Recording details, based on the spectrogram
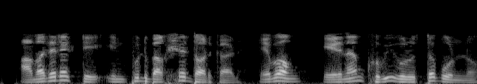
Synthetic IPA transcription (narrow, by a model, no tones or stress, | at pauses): a̰mad̪eɾek̚ʈiʔinpuʈbakʃeɾd̪ʱɔɾkaɾ | eboŋ | eɾnamkʰubiɡuɾut̪ːopuɾno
